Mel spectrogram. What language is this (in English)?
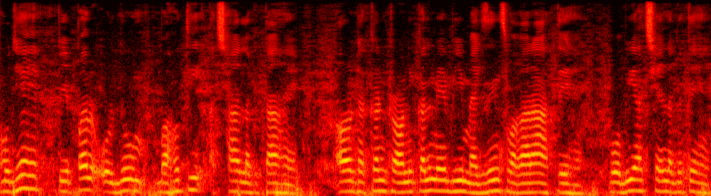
Urdu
